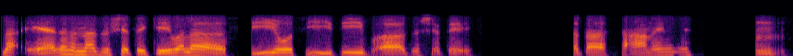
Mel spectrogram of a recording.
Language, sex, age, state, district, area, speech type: Sanskrit, male, 18-30, Uttar Pradesh, Pratapgarh, rural, conversation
